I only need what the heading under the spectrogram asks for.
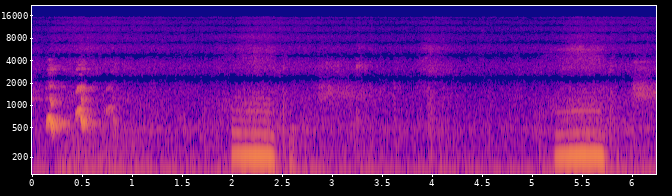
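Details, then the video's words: Low, quiet snores from a sleeping Bulldog, two steady tonal breaths a few seconds apart, preceded by brief faint squeaks in a still indoor room. "Bulldog snoring"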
